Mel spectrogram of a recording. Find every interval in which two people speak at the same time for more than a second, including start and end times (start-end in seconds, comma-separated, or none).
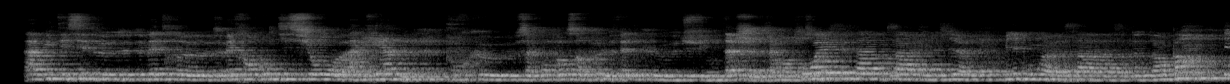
none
